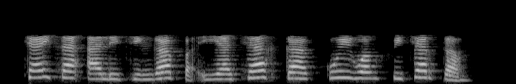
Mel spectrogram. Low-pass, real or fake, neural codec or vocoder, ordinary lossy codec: 7.2 kHz; real; none; AAC, 16 kbps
